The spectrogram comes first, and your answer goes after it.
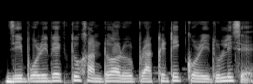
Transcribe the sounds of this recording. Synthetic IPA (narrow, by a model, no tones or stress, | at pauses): zipoɹibextʊxʰantɔaɹupɹakɹitikːoɹitulisɛ̰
